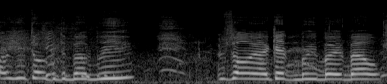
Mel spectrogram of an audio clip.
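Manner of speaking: mock mouth-breathing kid voice. Imitating a band kid who can't breathe through his nose: imitating a stuffy-mouthed band kid. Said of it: "that's what he sounds like".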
